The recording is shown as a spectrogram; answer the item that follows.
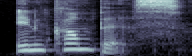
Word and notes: encompass: inkʌ́mpəs; インコンパス

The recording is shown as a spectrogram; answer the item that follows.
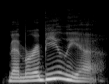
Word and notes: memorabilia: mèm ə rəbíliə; メモラビリア

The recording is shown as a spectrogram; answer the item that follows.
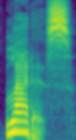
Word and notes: lattice: lǽtis; ラティス

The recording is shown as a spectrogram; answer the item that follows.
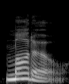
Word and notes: motto: mάtou; モォットォ

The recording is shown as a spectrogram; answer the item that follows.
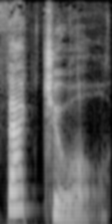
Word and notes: factual: fǽktʃuəl; ファクチュアル

